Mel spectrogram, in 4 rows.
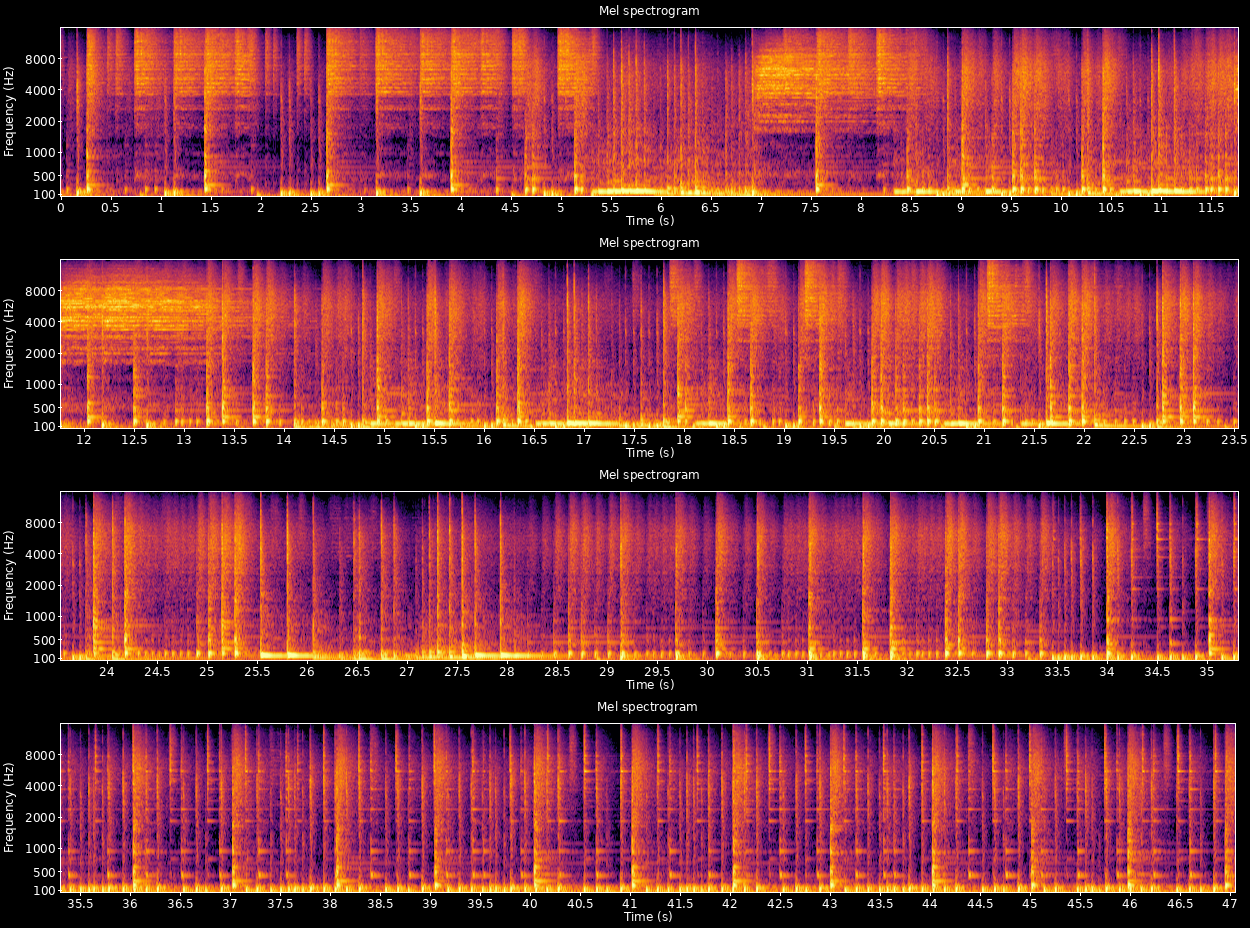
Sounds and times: Drum kit: 0:00.0 - 0:47.0
Snare drum: 0:00.0 - 0:47.0.

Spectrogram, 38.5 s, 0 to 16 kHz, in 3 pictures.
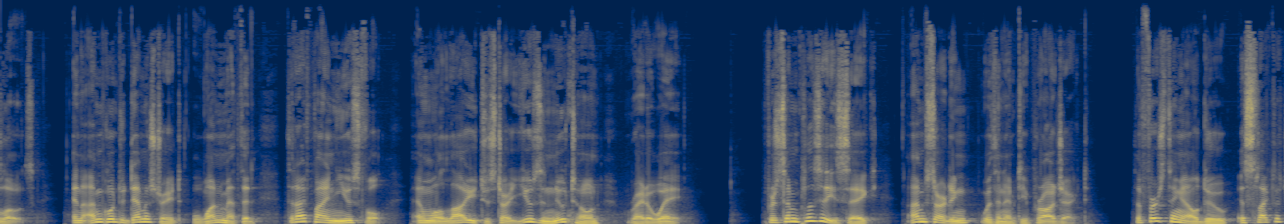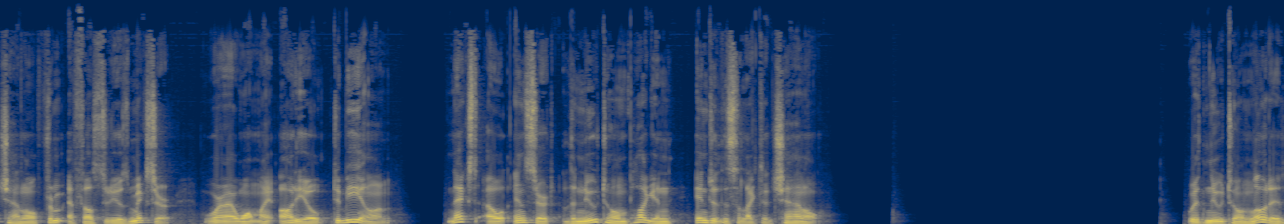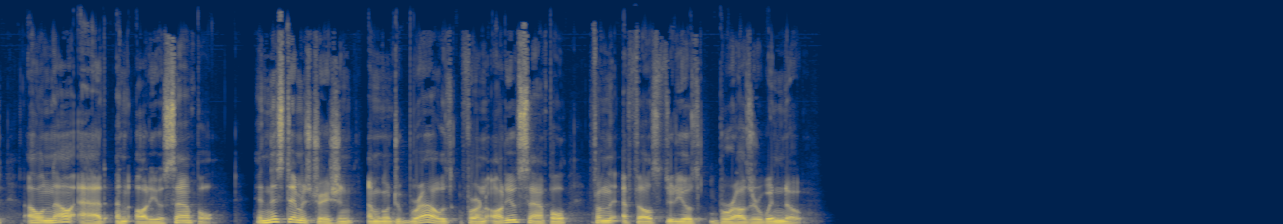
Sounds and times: Speech: 0:00.0 - 0:07.0, 0:07.6 - 0:21.2, 0:24.7 - 0:33.9.

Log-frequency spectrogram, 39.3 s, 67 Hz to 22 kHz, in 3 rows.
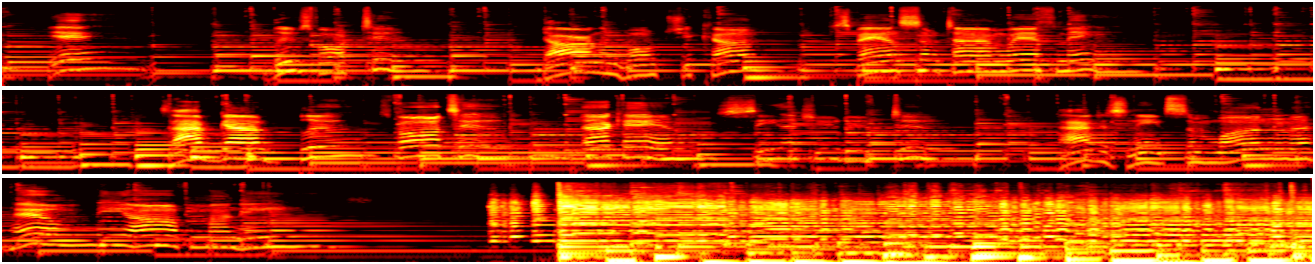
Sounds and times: Blues: 0:00.0 - 0:39.3.

